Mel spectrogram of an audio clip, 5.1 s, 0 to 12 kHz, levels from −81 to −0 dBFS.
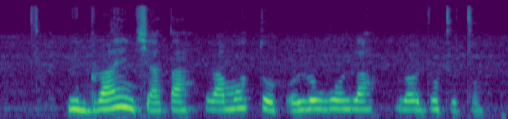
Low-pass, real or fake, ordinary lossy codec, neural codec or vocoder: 9.9 kHz; fake; none; vocoder, 22.05 kHz, 80 mel bands, WaveNeXt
